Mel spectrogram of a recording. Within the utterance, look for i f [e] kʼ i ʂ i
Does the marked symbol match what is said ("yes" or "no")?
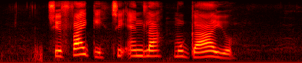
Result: no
